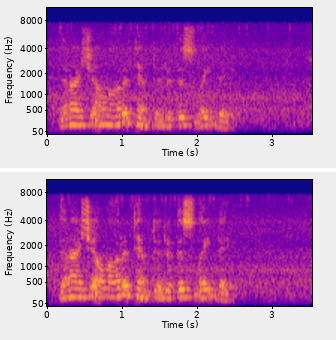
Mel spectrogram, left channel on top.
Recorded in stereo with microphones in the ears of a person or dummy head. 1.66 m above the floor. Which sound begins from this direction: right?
A man speaking, at 0.1 s.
